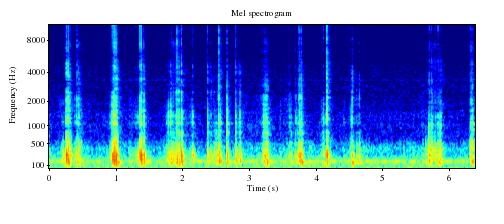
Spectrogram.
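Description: Long manicured fingernails on a hand wearing a knitted glove and a ring tap and scratch across the rhinestone letter and star stickers on the front of a clear plastic storage box with an orange lid. The box is hollow and partly filled. The result is a run of short, dry clicks and scrapes with a steady low hum underneath.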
